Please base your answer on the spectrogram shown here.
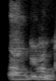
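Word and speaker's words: ἄγγελος: Cuando aparece 2 gamma junto, el primer gamma pronuncia como si fuera una ni. N sería. N. Entonces, si es así, ¿cómo leería ahora? Ángelos.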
